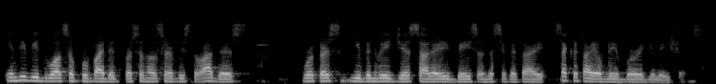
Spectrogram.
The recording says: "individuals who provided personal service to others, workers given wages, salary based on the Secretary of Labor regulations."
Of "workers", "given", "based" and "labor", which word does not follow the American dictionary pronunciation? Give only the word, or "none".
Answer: workers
